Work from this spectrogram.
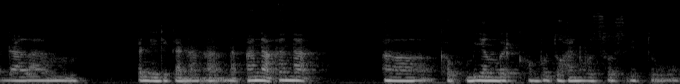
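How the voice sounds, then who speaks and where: A woman speaks in a fairly low pitch at a fairly slow pace. Her intonation stays monotone and flat. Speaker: teacher and educational trainer. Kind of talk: lecture. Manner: halting, many fillers.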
